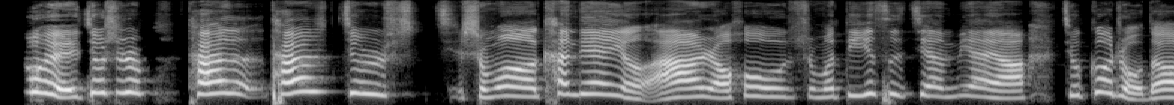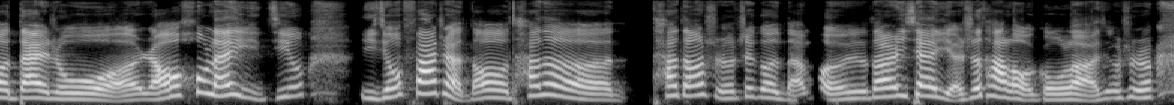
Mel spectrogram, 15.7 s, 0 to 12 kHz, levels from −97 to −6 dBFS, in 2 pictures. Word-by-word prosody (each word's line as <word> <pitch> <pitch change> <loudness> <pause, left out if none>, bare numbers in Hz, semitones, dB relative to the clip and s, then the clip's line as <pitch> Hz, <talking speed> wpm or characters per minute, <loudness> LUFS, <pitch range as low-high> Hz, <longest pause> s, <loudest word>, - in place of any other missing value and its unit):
对， 370 -12 +5
就 405 +7 0
是 400 0 -6 0.4
她 370 +1 +6 0.3
她 370 +1 +7 0.3
就 400 -1 -2
是 355 -2 -2
什 360 +2 -15
什 260 - -3
么 290 0 +3
看 360 +4 0
电 360 -1 -1
影 265 -6 -1
啊， 255 +5 +4
然 240 -5 +2
后 280 0 -3
什 265 +1 -14
么 260 +1 -6
第 310 +3 -8
1 370 - -1
次 360 -2 -8
见 305 -5 -6
面 280 -4 -3
啊， 230 +1 +2 0.2
就 320 -1 -8
各 420 +6 -2
种 195 - -1
都 225 - -4
要 250 0 +3
带 240 0 +3
着 205 -2 -5
我。 185 -3 0
然 190 0 +2
后 305 - +4
后 415 +6 -2
来 315 -1 +4
已 260 - -7
经 275 - -10 0.4
已 225 -3 -10
经 270 +4 -3
发 375 +1 +5
展 375 -1 -1
到 245 -1 -2
她 310 +7 -4
的 200 - -1
她 310 +1 -2
当 320 +1 0
时 225 -9 -9
这 280 +5 -8
个 250 -3 -4
男 170 -5 -6
朋 190 +3 -4
友， 225 - -5
当 265 +3 +1
然 295 +2 -1
现 320 +1 0
在 290 - +1
也 - - -5
是 270 - -2
她 290 -3 +3
老 220 -8 -1
公 180 +1 -5
了。 185 - 0
就 225 +2 -9
是， 250 -1 -4
275 Hz, 245 characters per minute, -22 LUFS, 230-330 Hz, 0.4 s, 她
